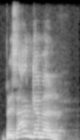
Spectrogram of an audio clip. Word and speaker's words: Brisingamen: By the way, Steve, I'll let you off because I said it completely wrong until I met Alan Garner. – Did you say it wrong to him? – Yeah, I always called it the weird stone of Brisingamen. – Right. – And he said, "What, you mean the weird stone of Brisingamen?" Like, yeah, of course, that's exactly what I meant.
